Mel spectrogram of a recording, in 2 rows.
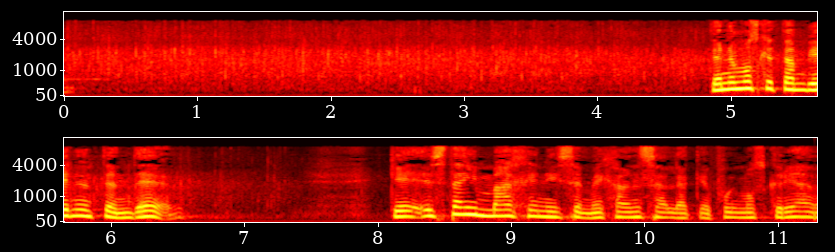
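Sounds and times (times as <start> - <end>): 
applause: 0.0 - 7.7
speech: 4.9 - 6.7, 8.1 - 11.2.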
